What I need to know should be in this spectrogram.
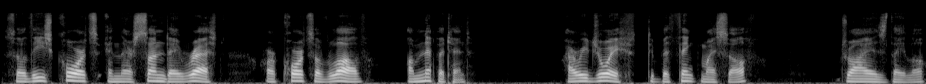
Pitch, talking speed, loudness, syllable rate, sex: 135 Hz, 135 wpm, -19 LUFS, 4.8 syllables/s, male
